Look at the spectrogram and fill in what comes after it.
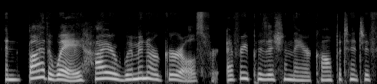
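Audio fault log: No fault can be heard in this speech clip.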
